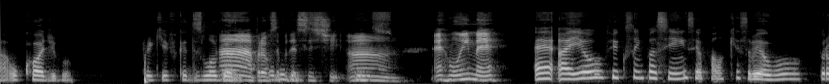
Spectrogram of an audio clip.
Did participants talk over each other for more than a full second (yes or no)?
yes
